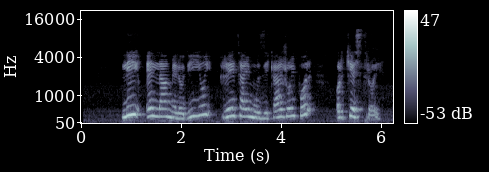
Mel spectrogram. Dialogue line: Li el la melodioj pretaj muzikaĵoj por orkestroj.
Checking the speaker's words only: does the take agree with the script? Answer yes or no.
yes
